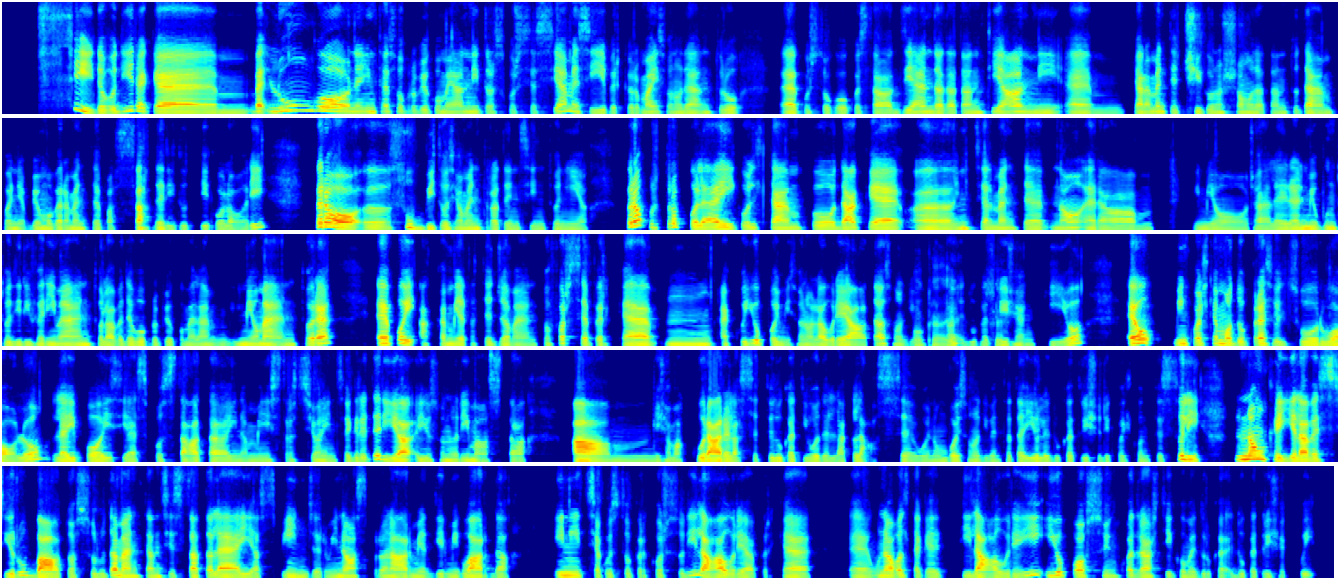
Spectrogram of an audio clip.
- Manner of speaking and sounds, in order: "proprio" said as "propio"; laughing while speaking: "passate"; "cioè" said as "ceh"; "proprio" said as "propio"
- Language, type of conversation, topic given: Italian, podcast, Hai un capo che ti fa sentire subito sicuro/a?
